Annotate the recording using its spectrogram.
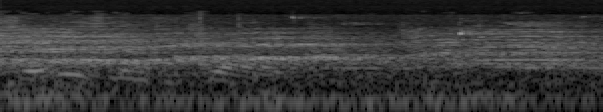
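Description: Faint gym ambience: a basketball being dribbled on a hardwood court under a low murmur of crowd voices.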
